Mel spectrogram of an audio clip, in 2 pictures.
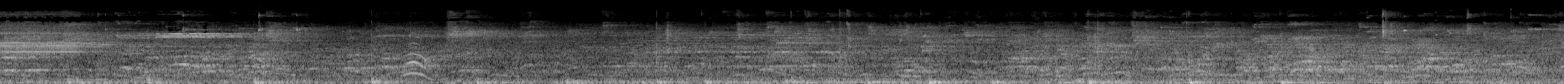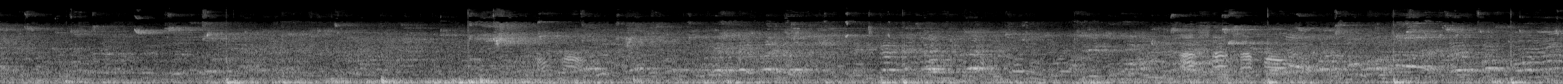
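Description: A basketball bouncing on a hardwood court, with chatter from spectators and players echoing in a large gym.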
